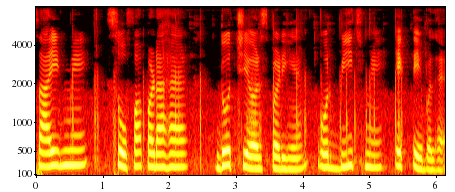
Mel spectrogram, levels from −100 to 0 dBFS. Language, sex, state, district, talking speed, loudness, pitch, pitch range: Hindi, female, Punjab, Pathankot, 145 wpm, -16 LUFS, 230 Hz, 210-245 Hz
